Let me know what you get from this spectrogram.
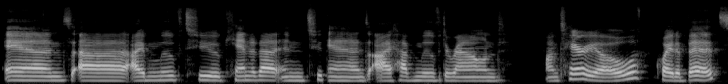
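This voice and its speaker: A woman in her thirties, a real estate agent from the United States, chatting relaxed in an interview with light laughs and fillers. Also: lowish voice, smooth. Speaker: realtor guest. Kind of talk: casual interview chat.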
